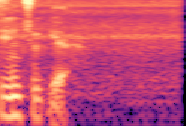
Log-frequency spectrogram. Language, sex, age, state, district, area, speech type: Assamese, male, 18-30, Assam, Jorhat, urban, spontaneous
